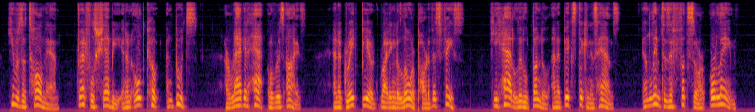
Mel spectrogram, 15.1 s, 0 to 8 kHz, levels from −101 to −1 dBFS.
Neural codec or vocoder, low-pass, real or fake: none; 7.2 kHz; real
